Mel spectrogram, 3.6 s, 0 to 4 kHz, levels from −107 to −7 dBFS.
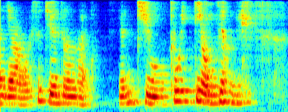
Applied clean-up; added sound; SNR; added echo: neural mask model DeepFilterNet 3.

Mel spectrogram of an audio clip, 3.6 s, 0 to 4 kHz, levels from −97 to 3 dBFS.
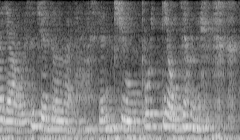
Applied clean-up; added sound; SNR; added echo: none; Gull, seagull; 9 dB; reverberation time 0.9 s.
